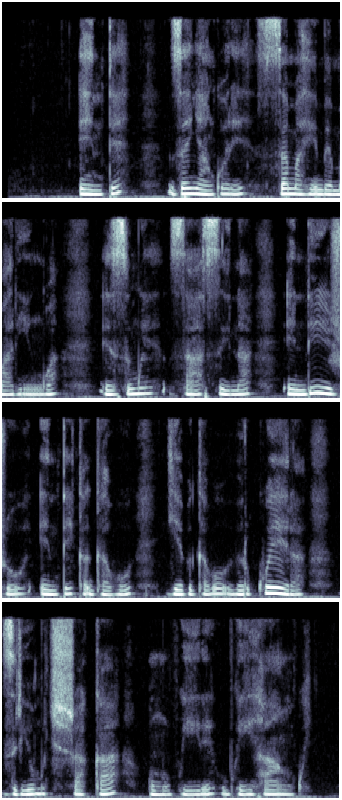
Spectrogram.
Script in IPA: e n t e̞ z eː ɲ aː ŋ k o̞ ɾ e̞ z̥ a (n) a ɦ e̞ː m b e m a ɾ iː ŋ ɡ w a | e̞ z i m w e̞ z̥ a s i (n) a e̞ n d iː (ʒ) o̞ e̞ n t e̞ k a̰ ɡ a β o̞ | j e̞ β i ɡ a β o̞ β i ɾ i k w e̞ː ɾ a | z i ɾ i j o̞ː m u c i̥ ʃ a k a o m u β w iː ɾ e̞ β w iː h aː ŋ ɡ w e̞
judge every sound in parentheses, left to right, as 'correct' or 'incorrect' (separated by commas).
incorrect, correct, correct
